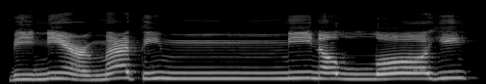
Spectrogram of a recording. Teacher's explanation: تنوین کے بعد جو ہے میم آ رہا ہے، اور میم جو ہے حروف یرملون میں سے ہے، تو یہاں پر ادغام ہوگا، تو ہم اسے غنّے کے ساتھ پڑھیں گے۔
